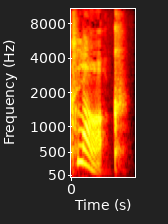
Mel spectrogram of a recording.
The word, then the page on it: clerk: British English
